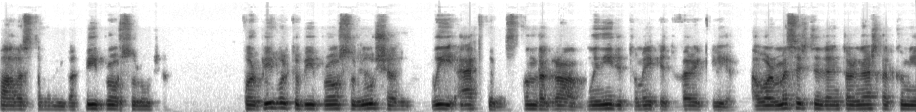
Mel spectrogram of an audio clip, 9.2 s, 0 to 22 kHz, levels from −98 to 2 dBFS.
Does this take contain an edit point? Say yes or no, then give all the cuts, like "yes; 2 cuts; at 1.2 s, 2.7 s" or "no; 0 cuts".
yes; 3 cuts; at 4.2 s, 5.8 s, 7.4 s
